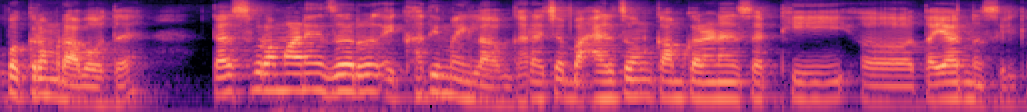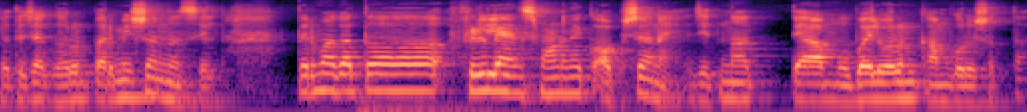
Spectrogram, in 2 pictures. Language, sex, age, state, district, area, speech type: Marathi, male, 18-30, Maharashtra, Raigad, rural, spontaneous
